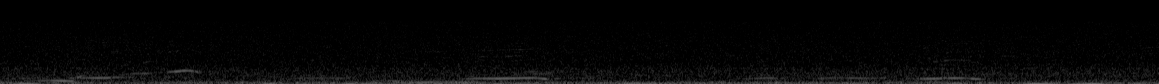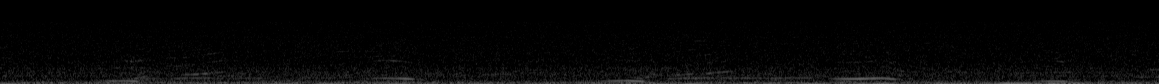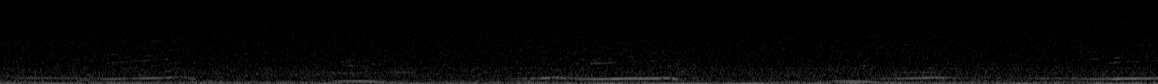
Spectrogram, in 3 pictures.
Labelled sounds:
9.4	9.7	humpback whale, 1.1 to 1.2 kHz
15.4	15.6	humpback whale, 1.1 to 1.2 kHz
29.1	29.4	humpback whale, 0.93 to 1.1 kHz

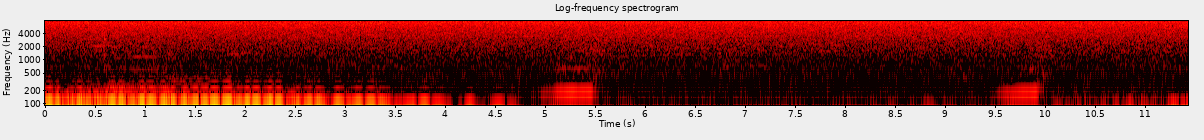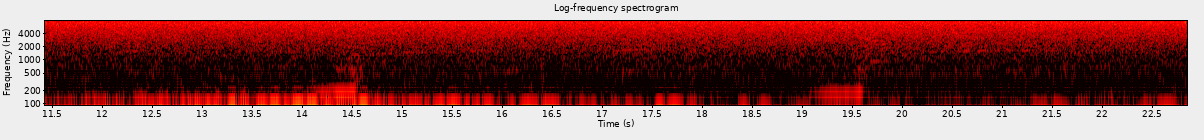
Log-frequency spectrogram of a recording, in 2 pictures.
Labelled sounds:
0.8	1.1	humpback whale, 1.15 to 1.25 kHz
1.8	2.1	humpback whale, 1.3 to 1.5 kHz

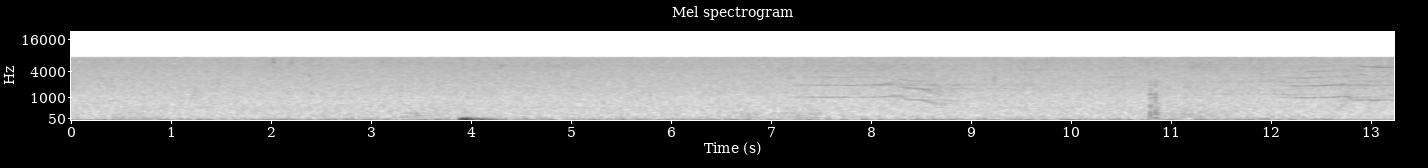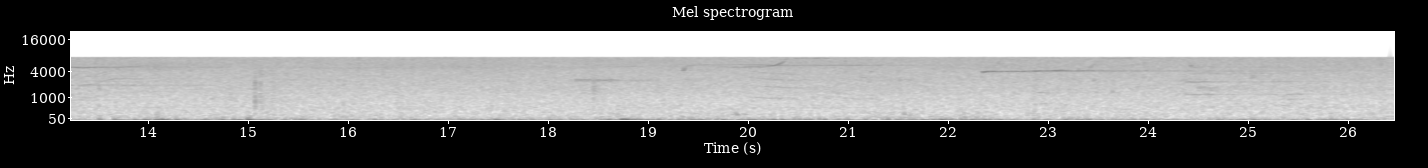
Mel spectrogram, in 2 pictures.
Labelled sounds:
12.0	14.0	killer whale, 0.80 to 5.2 kHz

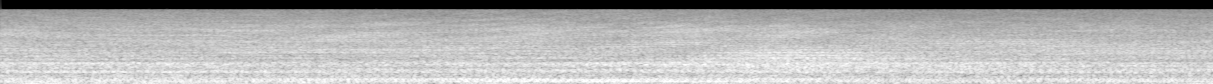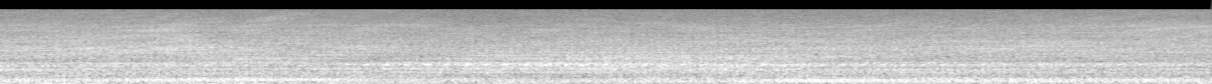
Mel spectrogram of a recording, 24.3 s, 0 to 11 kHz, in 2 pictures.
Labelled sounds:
3.6	4.0	vessel noise, 4.3 to 4.8 kHz
6.0	6.3	vessel noise, 3.2 to 3.5 kHz
13.4	13.6	vessel noise, 3.5 to 3.6 kHz

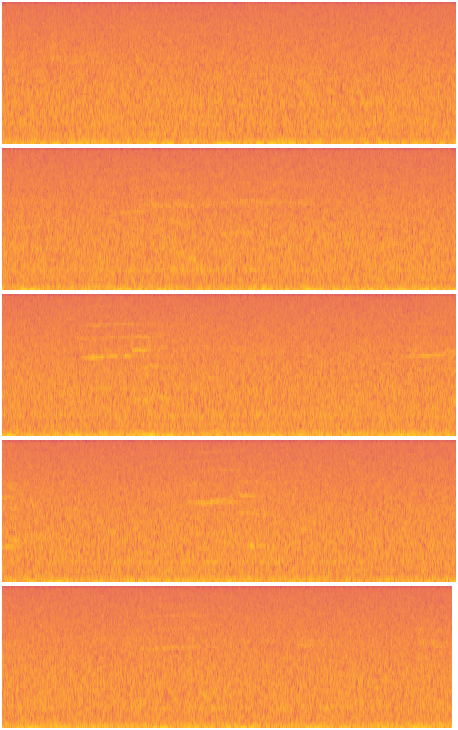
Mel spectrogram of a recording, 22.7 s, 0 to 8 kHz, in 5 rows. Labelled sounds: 5.6	6.6	killer whale, southern resident, 0.08 to 4.5 kHz
9.7	10.9	killer whale, southern resident, J pod, call S01, 0.10 to 8.0 kHz
12.9	14.1	killer whale, southern resident, J pod, call S01, 0.10 to 7.5 kHz
15.4	16.5	killer whale, southern resident, J pod, call S01, 0.10 to 6.9 kHz
19.3	20.5	killer whale, southern resident, J pod, call S01, 0.31 to 6.8 kHz

